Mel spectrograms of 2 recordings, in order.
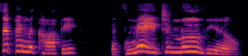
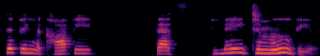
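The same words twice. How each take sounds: First: It is said in a casual, light tone. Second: It is said in a serious, sincere tone.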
